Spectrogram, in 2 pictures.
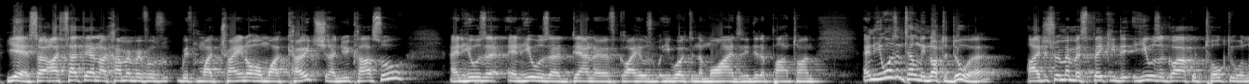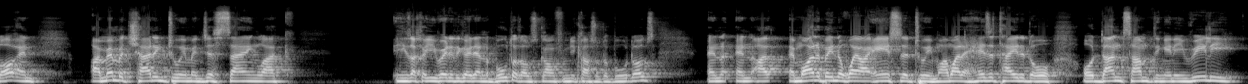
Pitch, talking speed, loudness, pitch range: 150 Hz, 285 wpm, -12 LUFS, 140-165 Hz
